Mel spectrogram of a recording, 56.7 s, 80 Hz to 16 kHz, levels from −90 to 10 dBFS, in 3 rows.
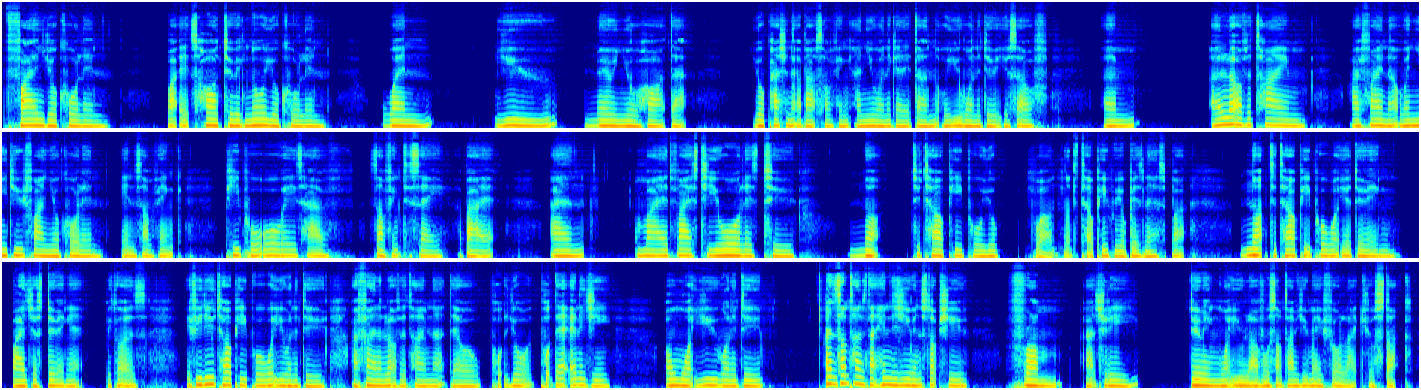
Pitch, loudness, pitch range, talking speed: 160 Hz, -24 LUFS, 150-170 Hz, 155 wpm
